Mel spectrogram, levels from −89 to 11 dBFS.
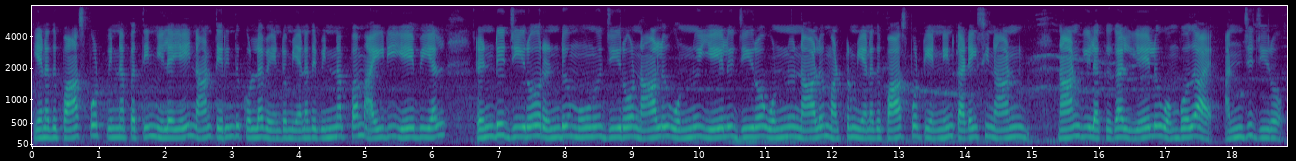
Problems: background conversations at intervals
